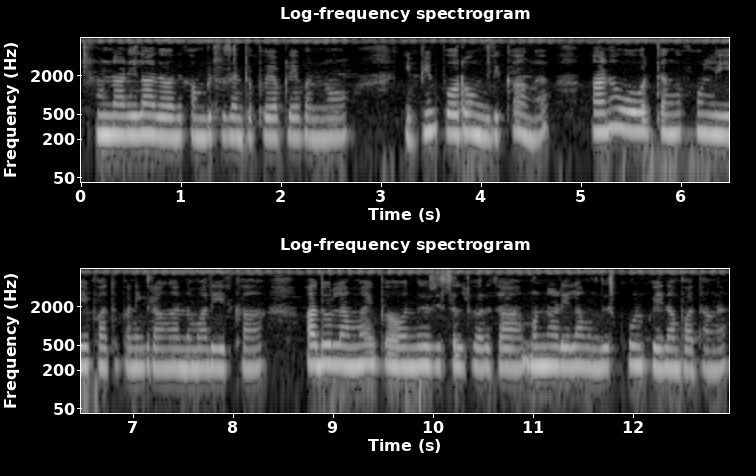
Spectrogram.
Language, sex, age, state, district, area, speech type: Tamil, female, 30-45, Tamil Nadu, Mayiladuthurai, urban, spontaneous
